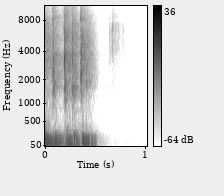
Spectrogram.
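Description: A search is typed on a computer keyboard: a quick, dense run of soft keystrokes for about half a second, then silence.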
